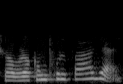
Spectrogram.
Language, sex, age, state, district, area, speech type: Bengali, female, 30-45, West Bengal, Darjeeling, rural, conversation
